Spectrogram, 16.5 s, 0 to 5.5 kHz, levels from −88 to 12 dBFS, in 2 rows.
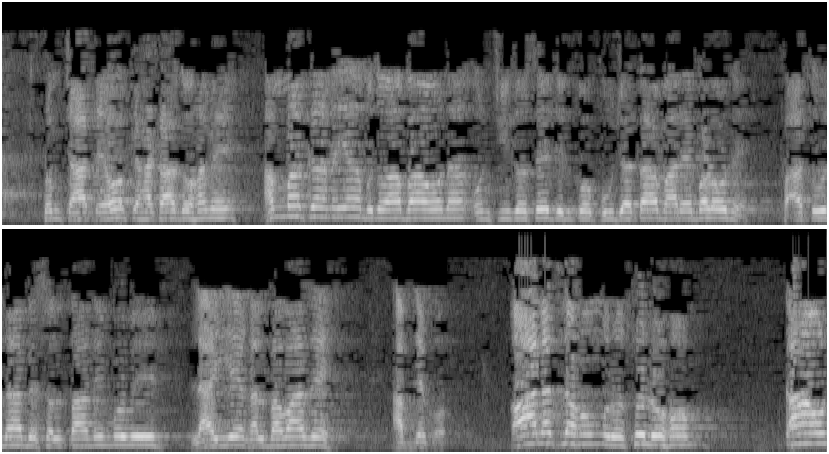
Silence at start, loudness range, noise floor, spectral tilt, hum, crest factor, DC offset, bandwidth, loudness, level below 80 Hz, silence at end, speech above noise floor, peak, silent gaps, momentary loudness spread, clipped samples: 0 s; 2 LU; -45 dBFS; -7.5 dB/octave; none; 14 dB; under 0.1%; 5 kHz; -14 LUFS; -58 dBFS; 0 s; 31 dB; 0 dBFS; none; 11 LU; under 0.1%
